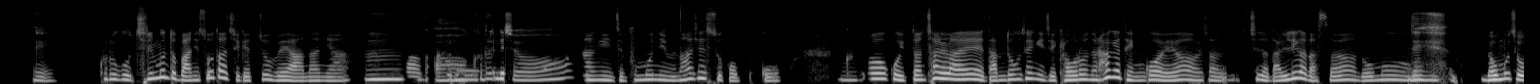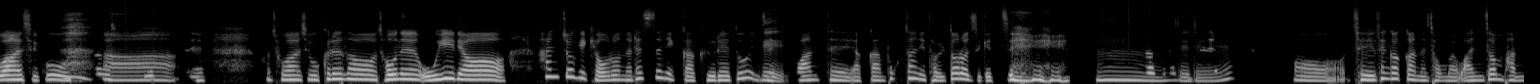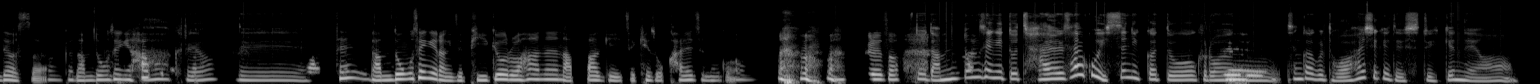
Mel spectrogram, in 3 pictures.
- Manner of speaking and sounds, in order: static; distorted speech; unintelligible speech; laughing while speaking: "네"; other background noise; gasp; unintelligible speech; unintelligible speech; laugh; laugh
- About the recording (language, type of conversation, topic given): Korean, advice, 가족이나 친척이 결혼이나 연애를 계속 압박할 때 어떻게 대응하면 좋을까요?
